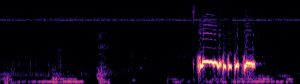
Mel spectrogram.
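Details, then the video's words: Zebra dove, a local bird, giving one "kung" song phrase meant to coax other birds into singing: a quick trilled coo, warbling and slightly falling, after soft low thumps and murmurs in the background. "Perkutut Lokal Suara Kung, Cocok Untuk Pancingan"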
